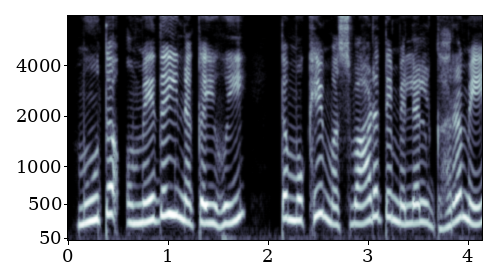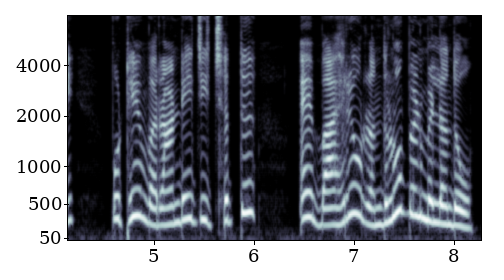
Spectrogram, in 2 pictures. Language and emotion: Sindhi, surprised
